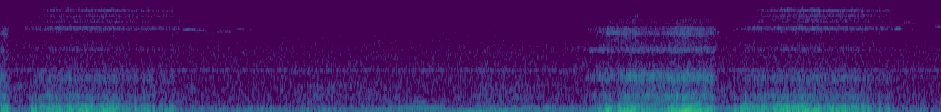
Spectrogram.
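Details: Soft, low, fluttering snores with nasal snorts and quiet gaps from a sleeping dog; snoring.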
